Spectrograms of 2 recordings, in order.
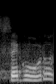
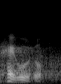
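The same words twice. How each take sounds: First: The word starts with a plain s sound. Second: The word starts with a j-like sound. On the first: "En vez de decir seguro" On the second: "utilizan mucho la J para hablar"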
